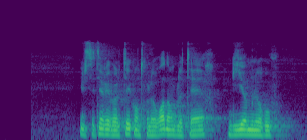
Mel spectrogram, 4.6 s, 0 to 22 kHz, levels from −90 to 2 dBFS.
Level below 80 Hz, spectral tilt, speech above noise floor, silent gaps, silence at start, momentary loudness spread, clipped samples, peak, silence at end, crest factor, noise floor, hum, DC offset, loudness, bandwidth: -62 dBFS; -7.5 dB/octave; 39 dB; none; 1.2 s; 11 LU; under 0.1%; -12 dBFS; 0.25 s; 18 dB; -67 dBFS; none; under 0.1%; -29 LUFS; 7.6 kHz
